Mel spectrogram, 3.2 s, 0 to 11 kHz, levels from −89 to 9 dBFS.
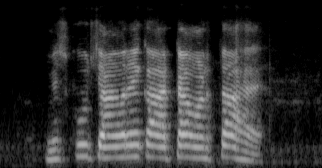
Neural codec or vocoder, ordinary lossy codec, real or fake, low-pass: none; Opus, 16 kbps; real; 7.2 kHz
